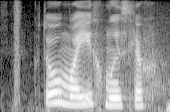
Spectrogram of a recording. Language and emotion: Russian, neutral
